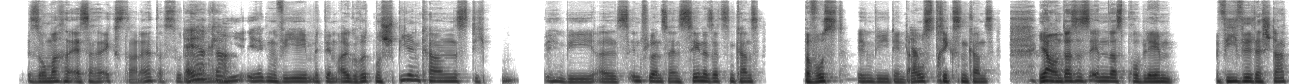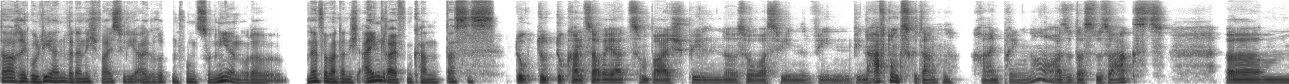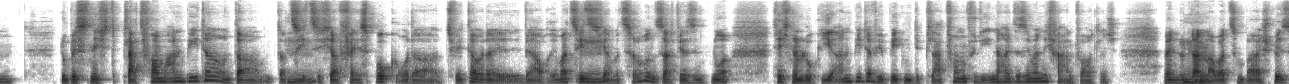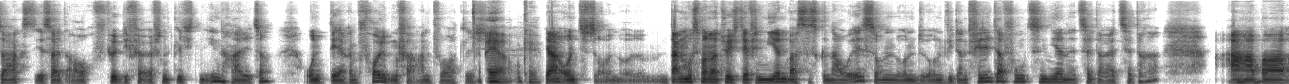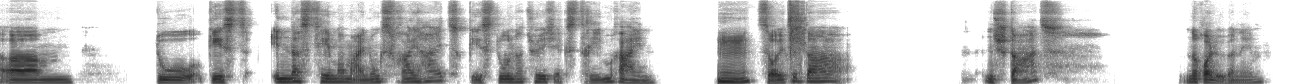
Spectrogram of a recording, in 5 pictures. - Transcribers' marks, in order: other background noise
- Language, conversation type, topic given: German, podcast, Wie können Algorithmen unsere Meinungen beeinflussen?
